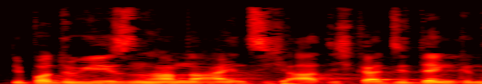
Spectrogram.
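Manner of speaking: ordinary delivery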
